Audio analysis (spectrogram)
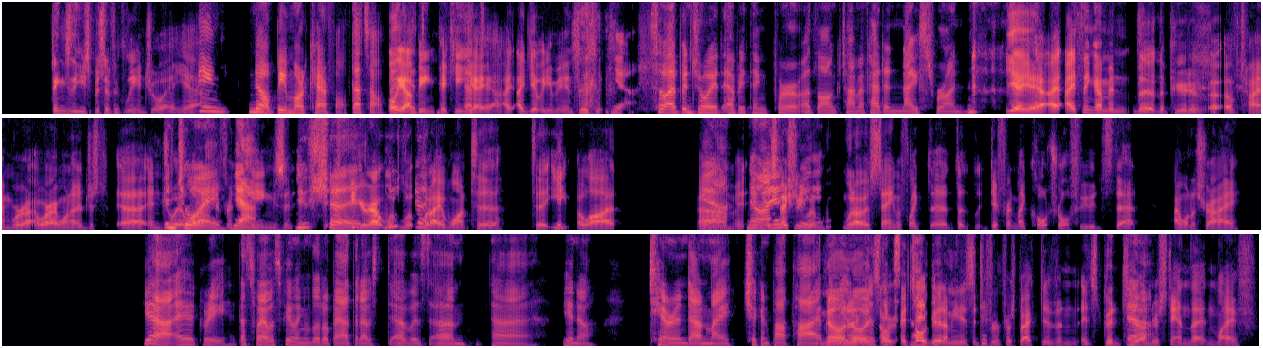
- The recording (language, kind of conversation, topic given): English, unstructured, What is your favorite cozy, healthy comfort meal, and what memories or rituals make it special?
- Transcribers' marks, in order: chuckle; laugh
